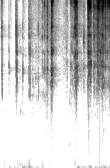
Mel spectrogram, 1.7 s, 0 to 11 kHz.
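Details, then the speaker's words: Removed supercharger pulley bearing from a Mercedes SL55 AMG M113K, shaken by hand: loose, gritty rattling bursts as the worn balls clatter; failed supercharger pulley bearing, to be replaced. "so we got my bearing out and listen to that bad girl definitely not a good sound so if you think you have a bad bearing or something up front of your supercharger check your bearing"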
